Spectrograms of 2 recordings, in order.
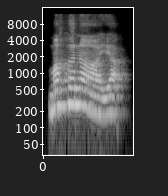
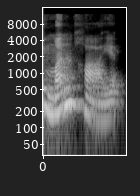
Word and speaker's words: मन्हाय: Actually in the script you will see mahanaya, but when you are saying it, it will be manhaya. This is the pronunciation understanding. Generally whenever Brahma, instead of saying Brahma, you will say Brahma. Just like that, here also, instead of saying Mahanaya, you will say Manhaya.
